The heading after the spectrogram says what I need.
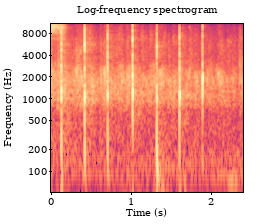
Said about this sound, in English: Doesn't she deserve another round of applause?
